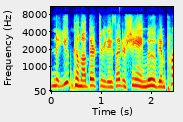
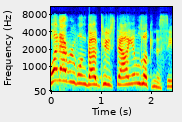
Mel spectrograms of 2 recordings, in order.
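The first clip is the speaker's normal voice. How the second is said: put-on Southern accent; 4 semitones higher than usual. Speaker rereads a line the way it should be read, mimicking Daddy's Southern accent. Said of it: "I'm just mimicking my daddy".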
